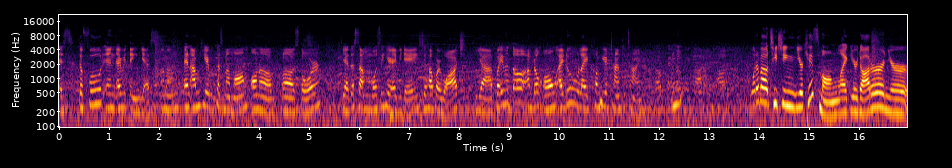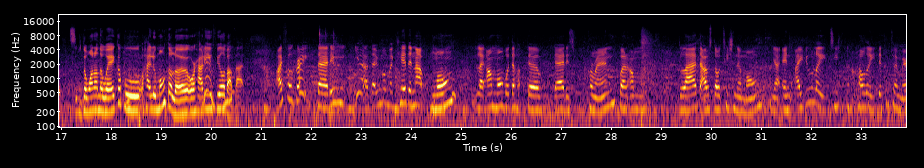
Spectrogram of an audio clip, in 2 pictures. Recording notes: These segments are recorded during peak business hours at the Hmongtown Marketplace in St. Paul, Minnesota, so there is a bit of background noise, but we felt it was an appropriate place to meet and connect with different Hmong folks in our local area.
